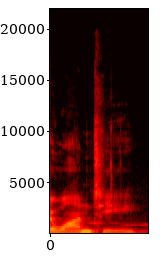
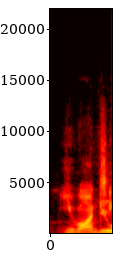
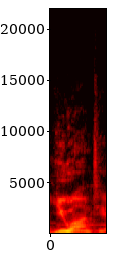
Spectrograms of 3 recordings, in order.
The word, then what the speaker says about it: Yuan-ti: How do you say it? Yuan-ti? Yuan. Oh, you say Yuan Ti. Okay, gotcha. Yuan-ti, yeah.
